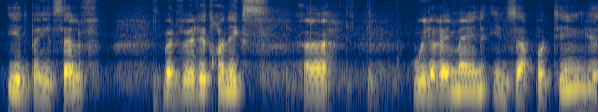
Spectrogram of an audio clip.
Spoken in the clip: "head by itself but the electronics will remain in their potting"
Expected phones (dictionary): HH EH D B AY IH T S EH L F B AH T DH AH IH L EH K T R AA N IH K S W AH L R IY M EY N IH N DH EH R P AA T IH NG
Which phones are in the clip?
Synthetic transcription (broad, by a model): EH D B AY IH T S EH L F B AH T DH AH IH L EH K T R AA N IH K S W AH L R IY M EY N IH N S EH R P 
